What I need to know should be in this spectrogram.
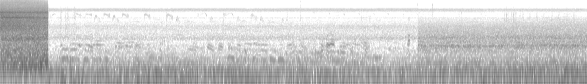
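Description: Distant jet engines rumble low and steady.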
